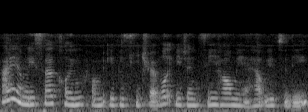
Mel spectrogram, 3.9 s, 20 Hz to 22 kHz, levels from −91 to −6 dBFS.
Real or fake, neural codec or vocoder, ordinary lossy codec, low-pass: fake; vocoder, 44.1 kHz, 80 mel bands, Vocos; AAC, 48 kbps; 7.2 kHz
